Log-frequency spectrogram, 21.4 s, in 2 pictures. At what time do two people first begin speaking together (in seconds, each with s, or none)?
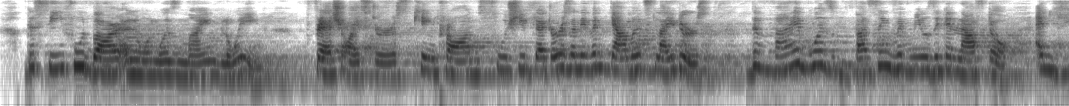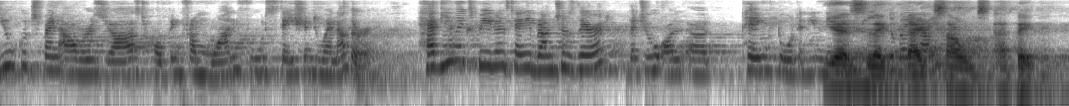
18.9 s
